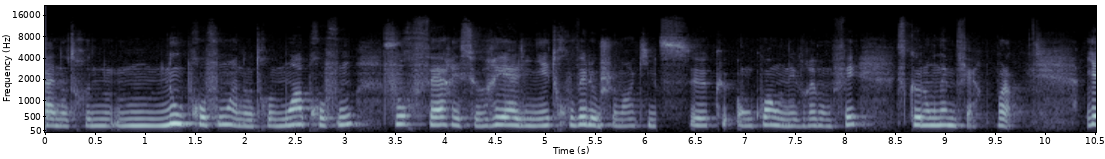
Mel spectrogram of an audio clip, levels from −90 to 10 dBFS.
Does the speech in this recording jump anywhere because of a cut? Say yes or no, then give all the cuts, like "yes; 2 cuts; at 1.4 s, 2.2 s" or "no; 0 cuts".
yes; 3 cuts; at 3.3 s, 5.5 s, 6.1 s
